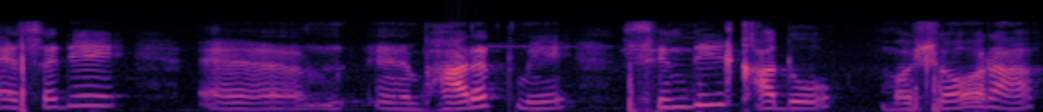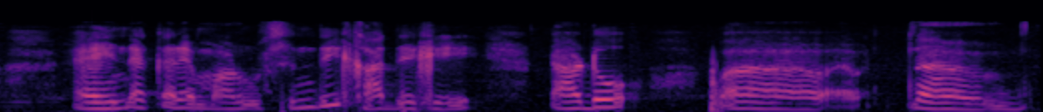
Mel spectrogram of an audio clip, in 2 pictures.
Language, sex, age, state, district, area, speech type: Sindhi, female, 60+, Delhi, South Delhi, rural, spontaneous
